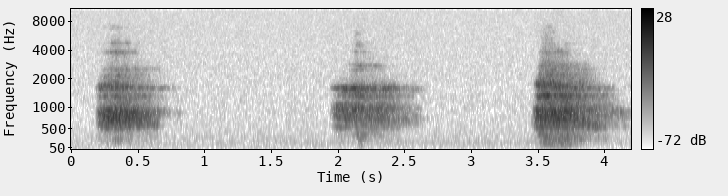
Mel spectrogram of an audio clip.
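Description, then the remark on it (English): Three slow, deliberate exhaled breaths, evenly spaced about a second and a half apart, each a soft breathy rush that swells and fades, clear with no talking. “So if you inhale and then exhale.”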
